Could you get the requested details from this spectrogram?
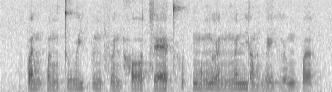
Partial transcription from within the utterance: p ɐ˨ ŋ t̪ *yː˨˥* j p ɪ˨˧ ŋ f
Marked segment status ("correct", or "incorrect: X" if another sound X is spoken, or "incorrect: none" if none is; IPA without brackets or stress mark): incorrect: uː˨˥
